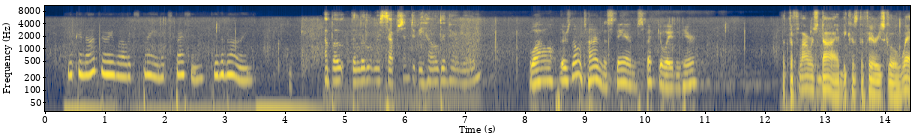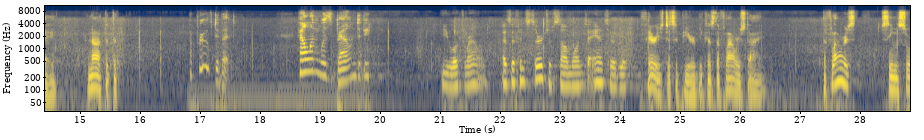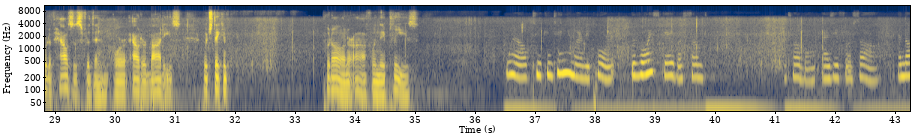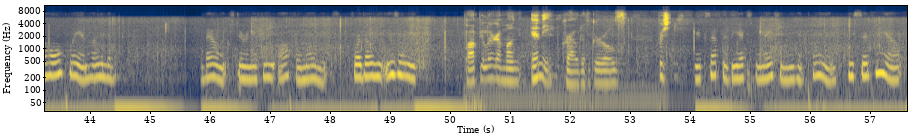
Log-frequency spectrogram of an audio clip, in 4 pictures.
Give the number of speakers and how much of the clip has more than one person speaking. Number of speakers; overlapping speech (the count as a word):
four, no overlap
